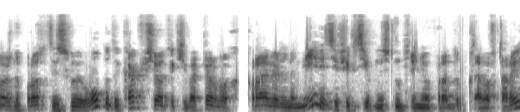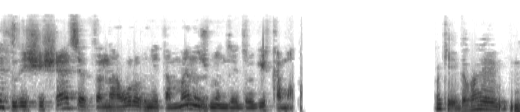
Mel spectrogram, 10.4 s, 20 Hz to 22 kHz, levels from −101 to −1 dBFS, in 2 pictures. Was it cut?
no; 0 cuts

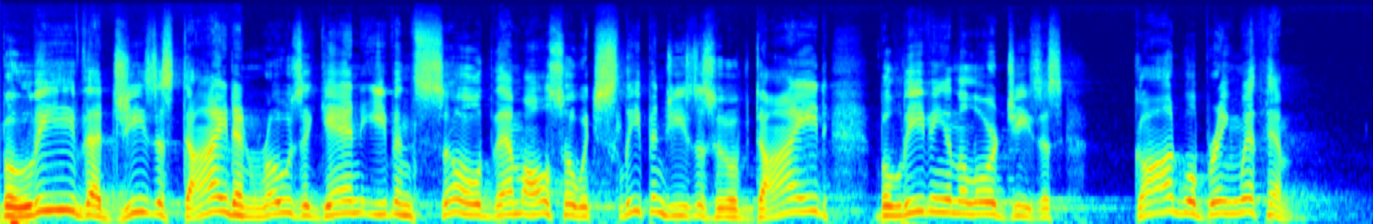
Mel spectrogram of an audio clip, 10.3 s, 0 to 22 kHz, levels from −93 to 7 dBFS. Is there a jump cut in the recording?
no; 0 cuts

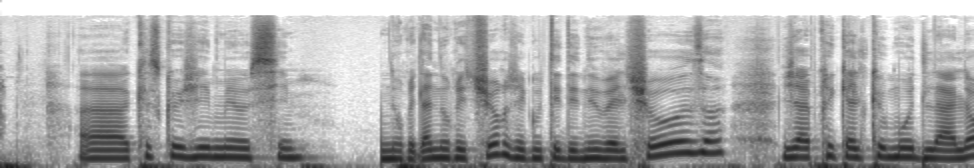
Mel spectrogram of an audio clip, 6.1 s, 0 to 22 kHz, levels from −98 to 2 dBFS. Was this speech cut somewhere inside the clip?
no; 0 cuts

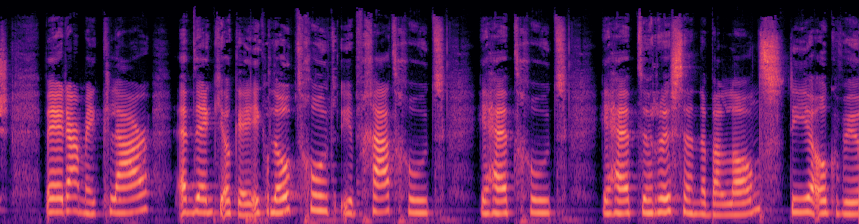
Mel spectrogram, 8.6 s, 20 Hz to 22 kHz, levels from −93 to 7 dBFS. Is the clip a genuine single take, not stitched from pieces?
no; 3 cuts; at 2.7 s, 3.6 s, 5.1 s

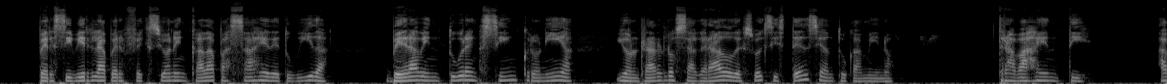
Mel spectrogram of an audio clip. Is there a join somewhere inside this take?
yes; 1 cut; at 4.8 s

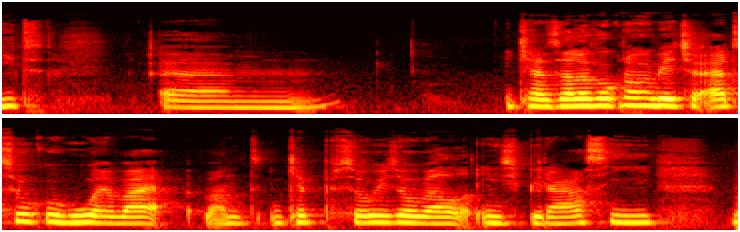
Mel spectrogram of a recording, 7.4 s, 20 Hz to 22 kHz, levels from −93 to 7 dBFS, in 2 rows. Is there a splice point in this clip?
no; 0 cuts

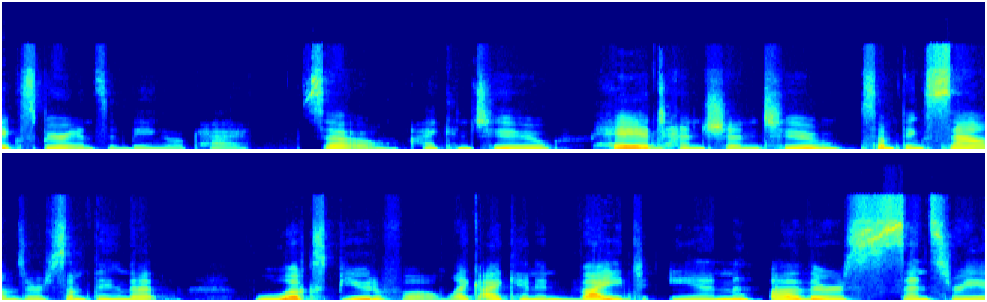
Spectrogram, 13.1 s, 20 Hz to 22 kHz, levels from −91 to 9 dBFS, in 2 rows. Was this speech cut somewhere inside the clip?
yes; 3 cuts; at 3.1 s, 5.7 s, 11.6 s

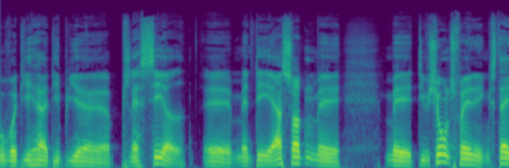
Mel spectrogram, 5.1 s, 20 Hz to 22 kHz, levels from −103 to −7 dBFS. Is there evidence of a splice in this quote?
no; 0 cuts

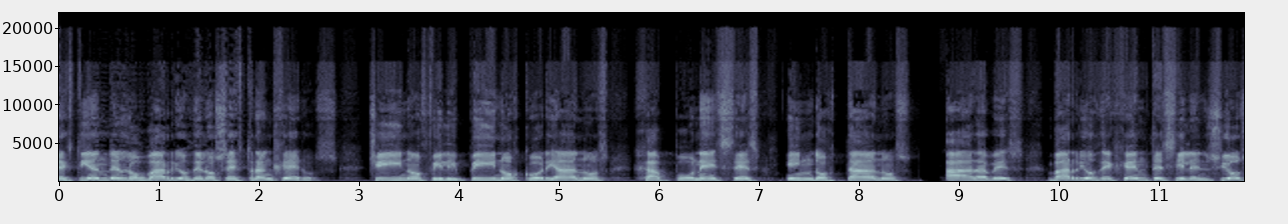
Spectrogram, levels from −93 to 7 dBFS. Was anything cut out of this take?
no; 0 cuts

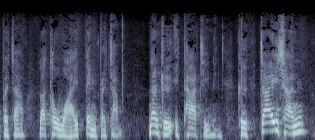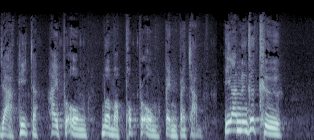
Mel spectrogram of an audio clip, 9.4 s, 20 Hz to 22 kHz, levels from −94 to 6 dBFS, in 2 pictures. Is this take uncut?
no; 2 cuts; at 3.8 s, 4.7 s

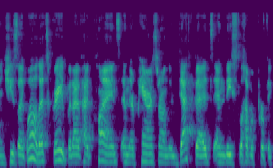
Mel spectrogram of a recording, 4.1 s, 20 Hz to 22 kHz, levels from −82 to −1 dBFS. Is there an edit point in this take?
no; 0 cuts

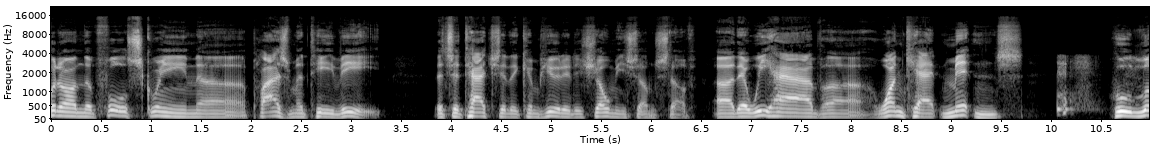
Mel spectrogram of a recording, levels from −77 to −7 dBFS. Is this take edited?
yes; 1 cut; at 6.5 s

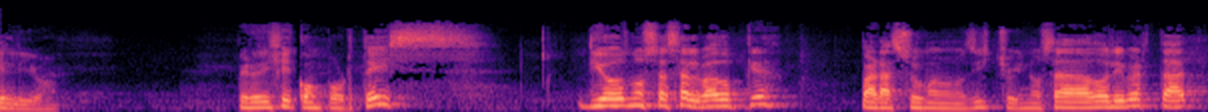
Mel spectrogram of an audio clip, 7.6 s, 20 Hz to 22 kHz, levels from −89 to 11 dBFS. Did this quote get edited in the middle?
yes; 4 cuts; at 1.8 s, 3.2 s, 4.6 s, 5.8 s

